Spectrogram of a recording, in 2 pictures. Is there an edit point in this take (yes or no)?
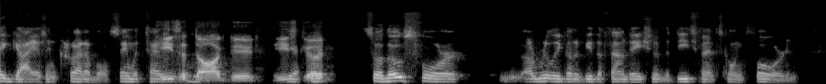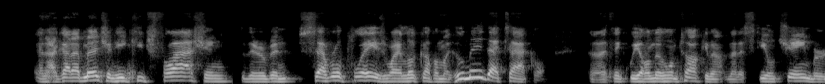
no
